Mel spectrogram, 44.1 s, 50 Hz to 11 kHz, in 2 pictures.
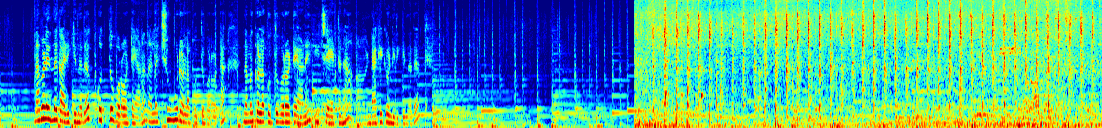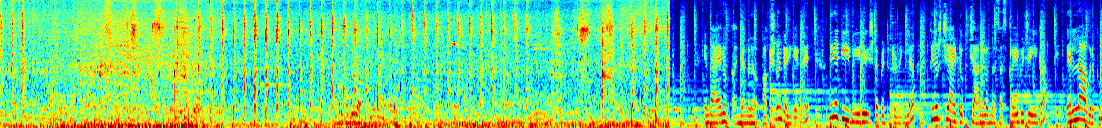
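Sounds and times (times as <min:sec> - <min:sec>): food sizzling: 0:12.7 - 0:35.4
metal blades chopping on griddle: 0:12.7 - 0:35.4.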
